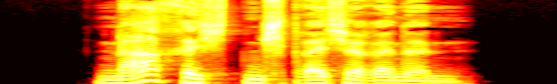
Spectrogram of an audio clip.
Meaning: plural of Nachrichtensprecherin
- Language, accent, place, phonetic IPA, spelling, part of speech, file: German, Germany, Berlin, [ˈnaːxʁɪçtn̩ˌʃpʁɛçəʁɪnən], Nachrichtensprecherinnen, noun, De-Nachrichtensprecherinnen.ogg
